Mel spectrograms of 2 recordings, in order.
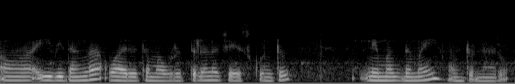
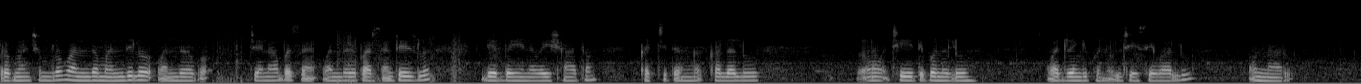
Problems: none marked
